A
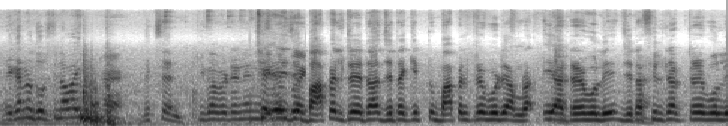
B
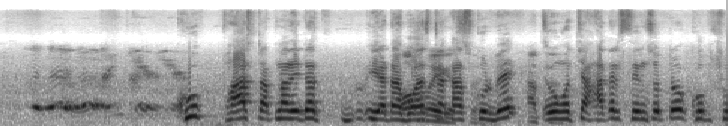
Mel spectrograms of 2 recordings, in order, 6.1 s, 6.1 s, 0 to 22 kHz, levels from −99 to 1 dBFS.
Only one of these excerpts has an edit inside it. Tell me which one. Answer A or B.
A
